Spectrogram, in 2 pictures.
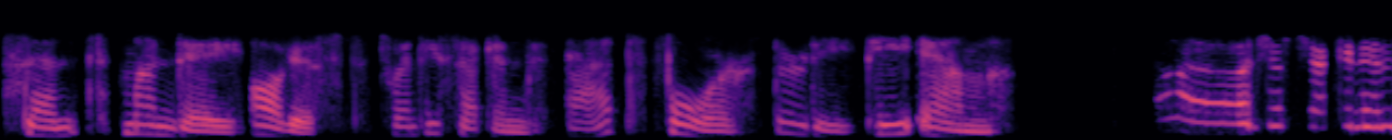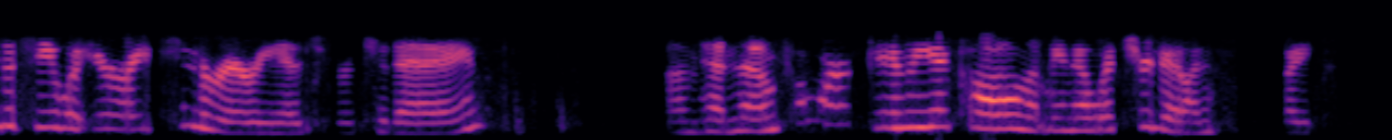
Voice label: voicemail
